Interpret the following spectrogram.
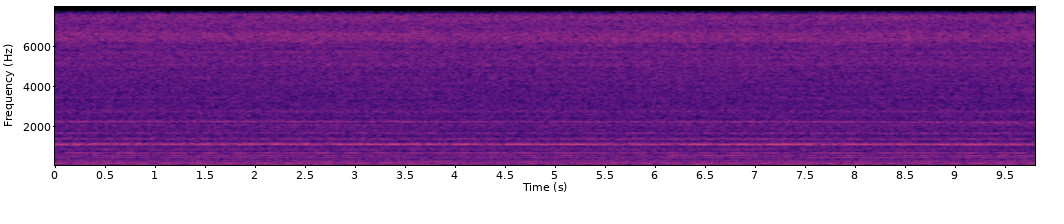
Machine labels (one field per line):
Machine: pump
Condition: normal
